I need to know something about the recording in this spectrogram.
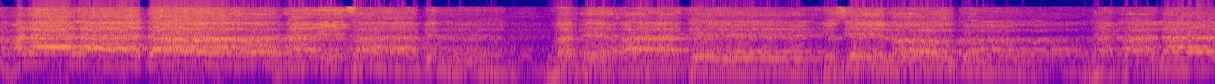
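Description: A man chanting an Islamic religious song solo, with long held notes that slide up and down in pitch.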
